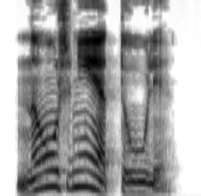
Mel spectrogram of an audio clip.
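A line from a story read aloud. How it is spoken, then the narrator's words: Lazy. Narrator (Russian): лениво Илон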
